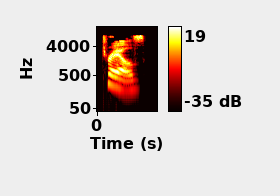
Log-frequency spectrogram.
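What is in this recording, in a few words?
"trails", British English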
